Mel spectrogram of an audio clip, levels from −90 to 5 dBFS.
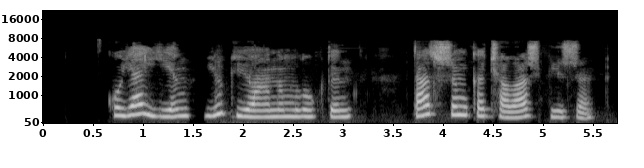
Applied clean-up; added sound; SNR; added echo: neural mask model DeepFilterNet 3.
